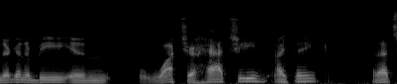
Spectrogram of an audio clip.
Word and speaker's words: Waxahachie: Now, C10 America is going to be out this weekend, and they're going to be in Waxahachie, I think.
